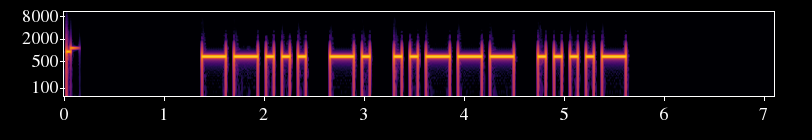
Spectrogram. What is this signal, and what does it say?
Morse code, heard as a keyed tone, about 15 wpm, 700 Hz. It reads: 7N24
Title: Common Cut Numbers - 4-Digit 15wpm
